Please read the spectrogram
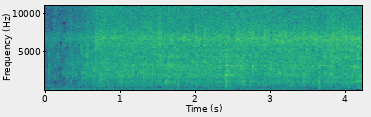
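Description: Fresh curry leaves sizzling in hot oil with cumin and mustard seeds in a kadai. The sizzle swells within the first second to a loud steady hiss with a few pops, and a spatula stirs the pan near the end.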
